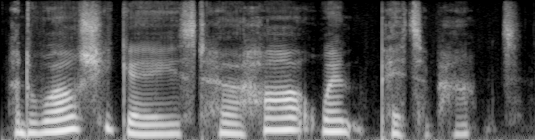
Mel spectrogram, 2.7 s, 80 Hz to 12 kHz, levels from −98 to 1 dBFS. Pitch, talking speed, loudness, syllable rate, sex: 215 Hz, 180 wpm, -15 LUFS, 4.3 syllables/s, female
